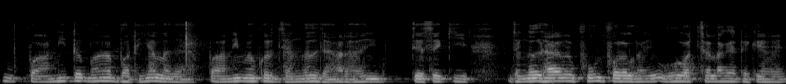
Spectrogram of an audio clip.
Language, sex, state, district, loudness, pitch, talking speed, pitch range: Maithili, male, Bihar, Samastipur, -32 LUFS, 135 Hz, 190 wpm, 130-145 Hz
